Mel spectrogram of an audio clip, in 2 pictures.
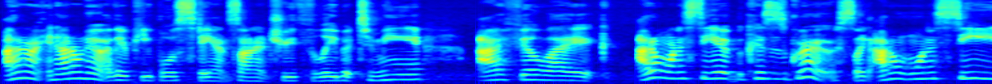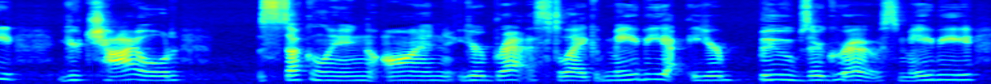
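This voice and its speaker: Unhurried but sharp-toned, a woman with a mid-range voice delivers a personal rant as host. Her manner is casual and opinionated, crude and blunt, with exasperation and mocking asides throughout.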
